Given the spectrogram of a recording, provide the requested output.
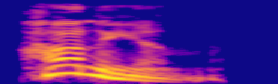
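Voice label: "hahnium", British English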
